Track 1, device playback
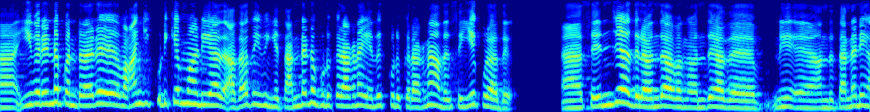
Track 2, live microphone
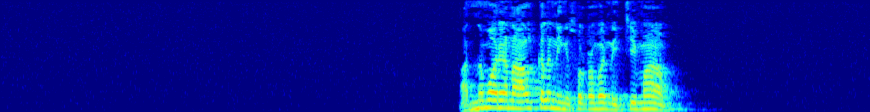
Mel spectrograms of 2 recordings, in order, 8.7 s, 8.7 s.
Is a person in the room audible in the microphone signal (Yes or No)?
Yes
